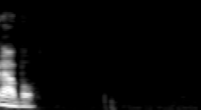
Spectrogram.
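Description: A man's voice trailing off at the end of a word, then silence broken only by two faint clicks about a second in.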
